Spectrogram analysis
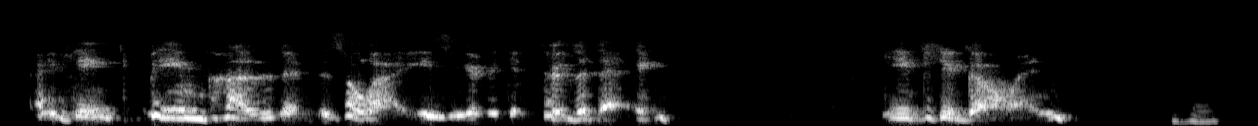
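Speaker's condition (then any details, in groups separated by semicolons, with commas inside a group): ALS; breathless after exertion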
